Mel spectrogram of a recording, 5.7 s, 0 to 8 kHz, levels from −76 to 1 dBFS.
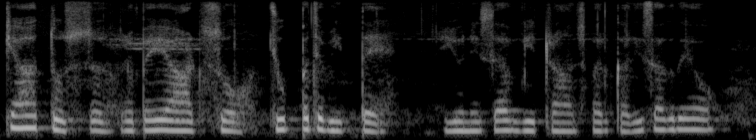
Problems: background sounds at intervals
